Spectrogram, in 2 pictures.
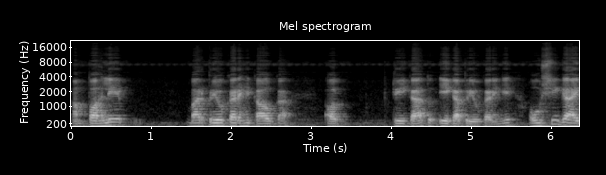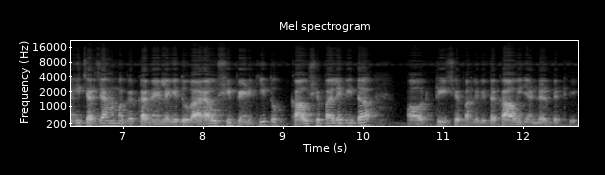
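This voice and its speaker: A man teaching English articles in Hindi, giving English example sentences and saying them slowly and deliberately. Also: medium pitch, roomy sound. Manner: slow, deliberate spelling out of examples. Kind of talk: explaining grammar with Hindi examples.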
